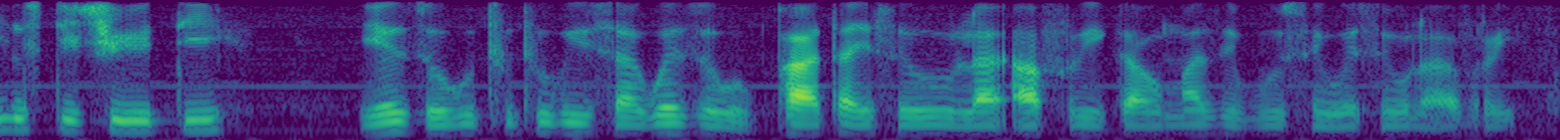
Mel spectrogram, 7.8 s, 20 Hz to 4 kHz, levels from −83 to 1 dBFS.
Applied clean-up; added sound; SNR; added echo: none; none; none; none.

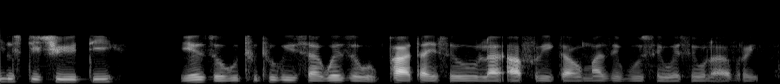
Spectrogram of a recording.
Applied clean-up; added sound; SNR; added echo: neural mask model Resemble Enhance denoiser.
